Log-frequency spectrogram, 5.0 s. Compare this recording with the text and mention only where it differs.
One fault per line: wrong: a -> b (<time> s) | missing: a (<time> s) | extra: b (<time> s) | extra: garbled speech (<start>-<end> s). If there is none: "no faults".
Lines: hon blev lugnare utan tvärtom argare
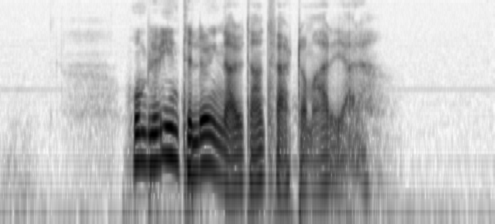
extra: inte (1.6 s)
